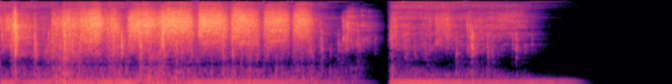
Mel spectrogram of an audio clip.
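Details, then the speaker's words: Coarse scratchy rubbing for about three seconds, an imitation of a pleural friction rub from inflamed pleura, like two sheets rubbing together, during a lung auscultation lesson. "después otro ruido también que se puede escuchar sería un frote plural ido se da por este la inflamación de las pleuras como Si estuvieran rozando dos hojas creo que"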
